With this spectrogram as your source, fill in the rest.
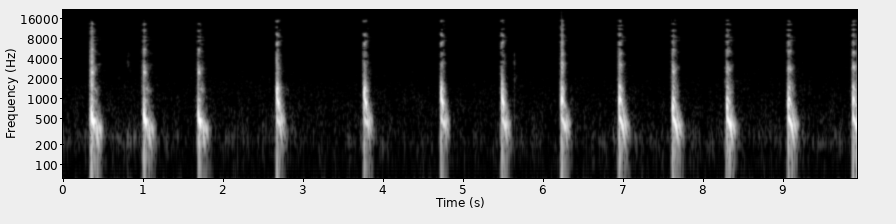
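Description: A bird gives short, sharp calls over and over at an even pace.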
